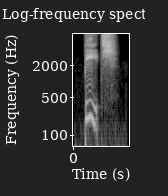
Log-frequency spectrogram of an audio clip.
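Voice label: "beach", American English; gcompris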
